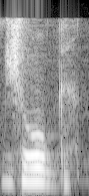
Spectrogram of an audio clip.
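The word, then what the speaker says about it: yog: And yoga, the real pronunciation is jog.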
